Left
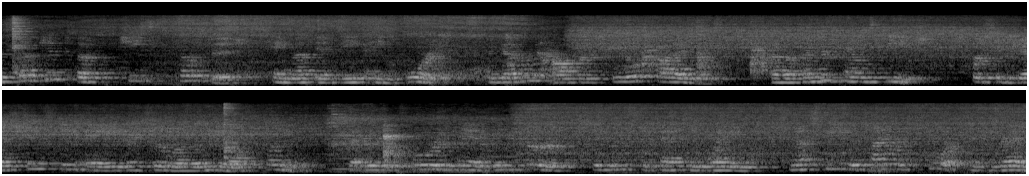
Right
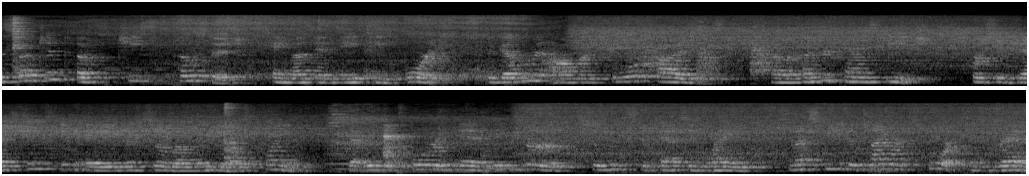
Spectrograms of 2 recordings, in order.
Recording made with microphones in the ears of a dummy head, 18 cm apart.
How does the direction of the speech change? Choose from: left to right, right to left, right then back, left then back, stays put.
left then back.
